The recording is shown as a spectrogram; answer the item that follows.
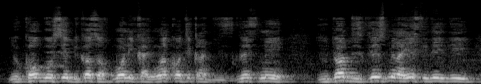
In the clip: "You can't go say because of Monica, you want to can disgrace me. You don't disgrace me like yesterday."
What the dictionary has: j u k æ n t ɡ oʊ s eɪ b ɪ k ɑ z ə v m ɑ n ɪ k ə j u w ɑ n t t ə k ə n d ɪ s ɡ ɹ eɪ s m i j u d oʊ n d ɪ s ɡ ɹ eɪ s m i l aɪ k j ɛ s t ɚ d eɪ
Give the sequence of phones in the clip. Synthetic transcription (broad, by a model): j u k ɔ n ɡ oʊ s eɪ b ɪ k ɑ s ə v m ɑ n ɪ k ə j u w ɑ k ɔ t ə k ə n d ɪ s ɡ ɹ eɪ s m i j u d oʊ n d ɪ s ɡ ɹ eɪ s m i n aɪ j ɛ s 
